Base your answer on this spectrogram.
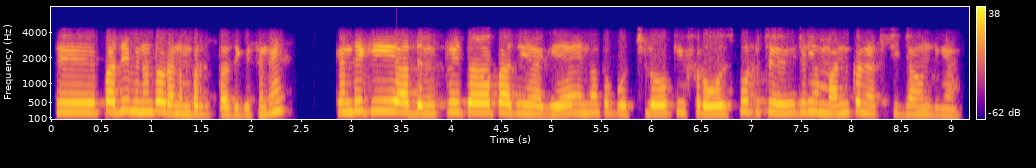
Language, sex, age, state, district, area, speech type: Punjabi, male, 18-30, Punjab, Firozpur, rural, conversation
